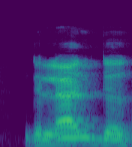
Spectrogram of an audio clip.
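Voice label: "gelegata", Malay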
